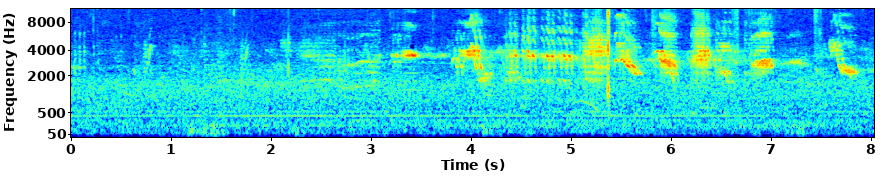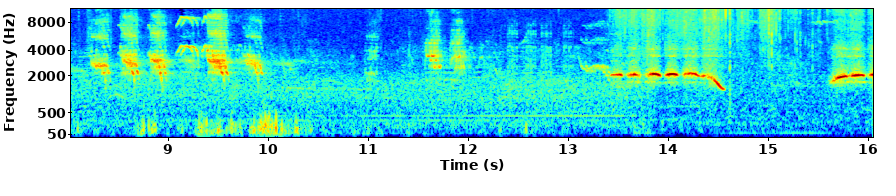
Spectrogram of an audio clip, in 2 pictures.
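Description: Birds chirping outdoors, many short rapid calls, over a steady background hiss. Near the end come two long, steady whistled notes, the first dropping in pitch as it ends.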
